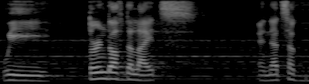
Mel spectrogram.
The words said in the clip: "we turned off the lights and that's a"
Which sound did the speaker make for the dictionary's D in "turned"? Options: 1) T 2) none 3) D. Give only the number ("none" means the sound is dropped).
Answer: 3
